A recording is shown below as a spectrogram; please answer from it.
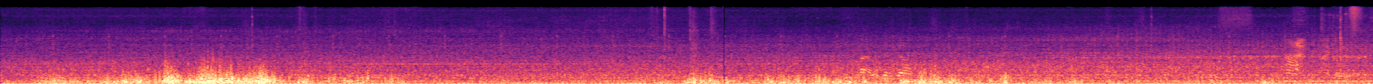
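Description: Semi-truck diesel engine running at low speed in the cab during a slow backing manoeuvre, a steady low rumble that grows louder for a couple of seconds about two to four seconds in and swells a little again later.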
